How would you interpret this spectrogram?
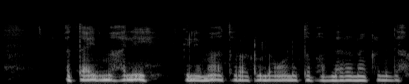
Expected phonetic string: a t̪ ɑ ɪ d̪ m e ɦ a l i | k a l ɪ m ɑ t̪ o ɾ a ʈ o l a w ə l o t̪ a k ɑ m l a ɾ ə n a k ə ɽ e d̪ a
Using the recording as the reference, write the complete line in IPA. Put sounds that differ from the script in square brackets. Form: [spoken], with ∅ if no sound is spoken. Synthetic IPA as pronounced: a t̪ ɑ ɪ d̪ m [a] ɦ a l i | k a l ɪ m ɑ t̪ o ɾ [ɑ] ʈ o l a w ə l o t̪ a [p] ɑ m l a ɾ ə n a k ə ɽ e d̪ a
